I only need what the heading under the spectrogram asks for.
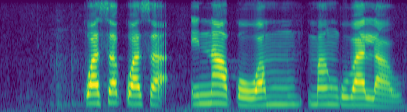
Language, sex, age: Tsonga, female, 23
